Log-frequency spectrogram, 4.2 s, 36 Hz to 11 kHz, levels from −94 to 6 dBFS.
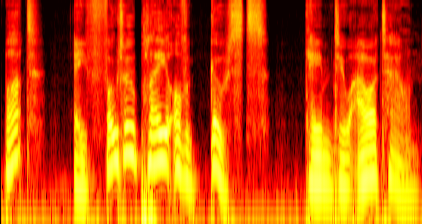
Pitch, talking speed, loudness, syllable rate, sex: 120 Hz, 130 wpm, -17 LUFS, 3.1 syllables/s, male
